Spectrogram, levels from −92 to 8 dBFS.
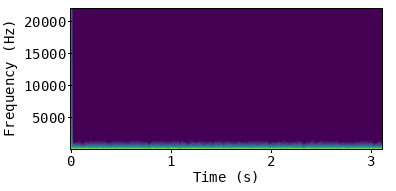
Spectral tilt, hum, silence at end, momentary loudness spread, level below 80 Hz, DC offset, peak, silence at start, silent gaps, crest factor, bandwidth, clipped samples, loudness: -19 dB/octave; none; 0 s; 2 LU; -16 dBFS; under 0.1%; -2 dBFS; 0 s; none; 10 dB; 0.7 kHz; under 0.1%; -21 LUFS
